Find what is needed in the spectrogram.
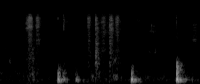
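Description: Faint sound of writing: a handful of short, light scratching strokes.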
